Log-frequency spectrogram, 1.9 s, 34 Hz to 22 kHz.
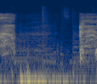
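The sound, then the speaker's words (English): A man coughs in two sharp, harsh bursts, one at the start and one at the end, with faint rough throat sounds between them. “I haven't coughed in 5 years, and all of a sudden I have to cough then. I'm sorry about that.”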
